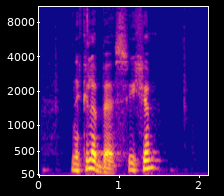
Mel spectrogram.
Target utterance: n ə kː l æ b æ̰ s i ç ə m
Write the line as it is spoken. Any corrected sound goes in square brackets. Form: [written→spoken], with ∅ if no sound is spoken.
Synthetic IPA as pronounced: n ə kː l æ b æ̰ s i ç ə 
